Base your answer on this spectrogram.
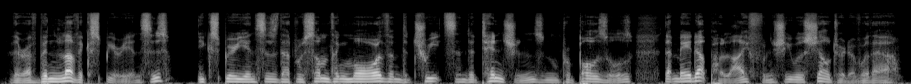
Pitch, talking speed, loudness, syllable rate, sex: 110 Hz, 185 wpm, -21 LUFS, 5.6 syllables/s, male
